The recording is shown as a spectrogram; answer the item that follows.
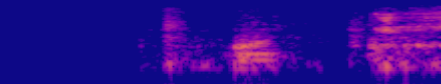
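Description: Near silence: dead quiet at first, then only a faint hiss with two very faint, brief sounds, one about a second in and one near the end.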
